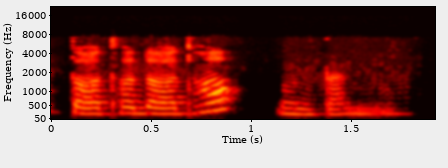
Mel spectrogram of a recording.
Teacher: ত দাঁত স্পর্শ করছে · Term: দন্ত ধ্বনি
